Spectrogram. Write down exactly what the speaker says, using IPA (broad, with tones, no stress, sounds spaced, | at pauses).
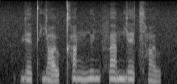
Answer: p ɥ ɛ˧˥ t̪ʰ j ɑ̰˨˩ ʊ̯ kʰ ɑ˥˧ ŋ n̪ y˥˩ n f ä˥ m j ɛ˥ t͡sʰ ɑ˨ ʊ̯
